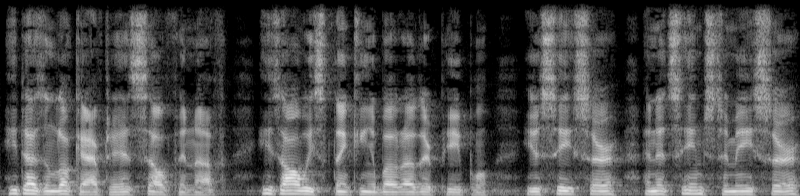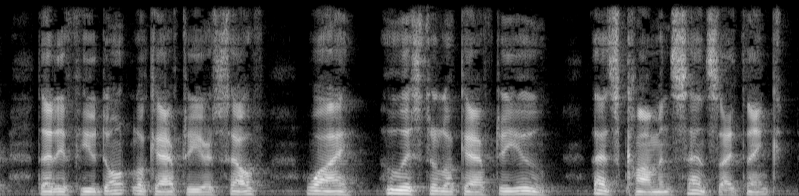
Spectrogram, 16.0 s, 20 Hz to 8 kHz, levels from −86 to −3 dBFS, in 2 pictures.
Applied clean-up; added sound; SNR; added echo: none; none; none; none.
